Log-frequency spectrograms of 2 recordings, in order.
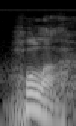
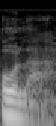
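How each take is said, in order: First: The word begins with an audible H sound. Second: The word begins without any H sound. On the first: The speaker calls it wrong. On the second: The speaker calls it right.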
